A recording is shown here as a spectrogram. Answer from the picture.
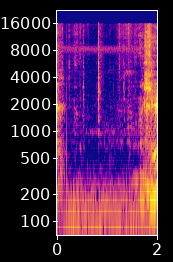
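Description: A lull with faint low background noise and one light click near the middle, from the steel clamp tab of an add-a-leaf spring kit being worked by hand. A man's voice comes back near the end.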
